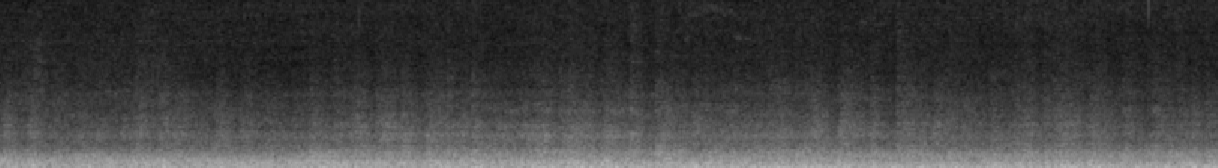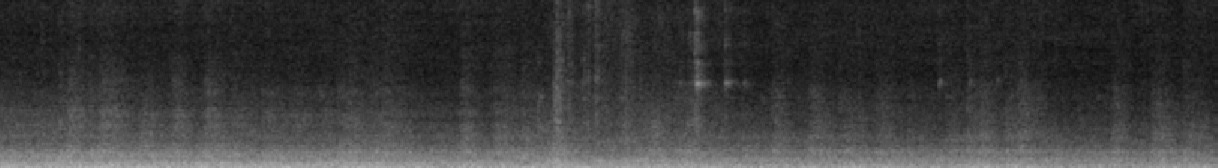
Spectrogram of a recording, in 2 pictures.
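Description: Vande Bharat Express electric trainset running past on a steel truss rail bridge: a steady rumble of wheels on rail. A few sharp clicks come about twelve seconds in, and the sound grows a little quieter near the end.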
